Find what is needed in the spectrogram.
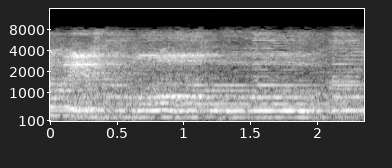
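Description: Cantoria, Brazilian Northeastern improvised sung verse: a voice slides briefly near the start, then holds one long drawn-out note over strummed string accompaniment.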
